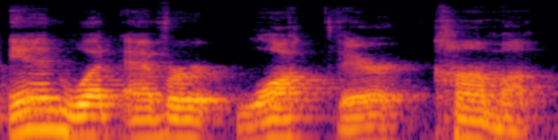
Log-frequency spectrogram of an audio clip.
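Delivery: slow, drawn-out "and whatever walked there"; read slowly. Shown as a demonstration. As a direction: stretch the phrase out. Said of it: "forces you to read that slowly".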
